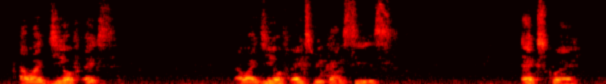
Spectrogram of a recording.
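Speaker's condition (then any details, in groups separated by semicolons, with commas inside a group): No condition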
